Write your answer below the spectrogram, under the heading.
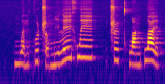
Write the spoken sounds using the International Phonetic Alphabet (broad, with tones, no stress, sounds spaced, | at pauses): m w ə̰˨˩ n k u˥˩ ʈ͡ʂ ɤ̰˨˩ m i˧˥ l e˥ ɪ̯ x w e˥ ɪ̯ | ʈ͡ʂ ɻ̩˥ kʰ w ɑ˧˥ ŋ p w a˥˩ ɪ̯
